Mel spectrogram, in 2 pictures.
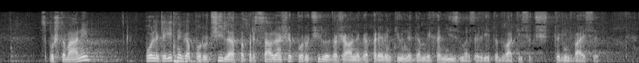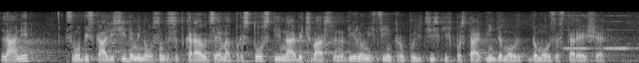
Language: Slovenian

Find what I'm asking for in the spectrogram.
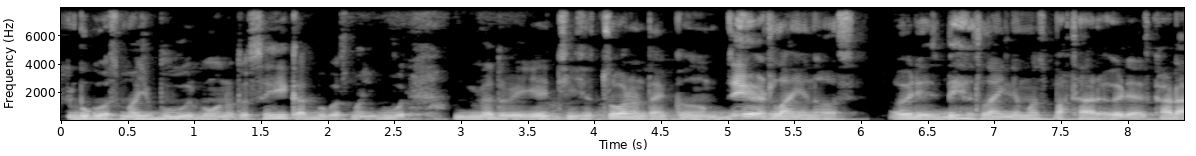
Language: Kashmiri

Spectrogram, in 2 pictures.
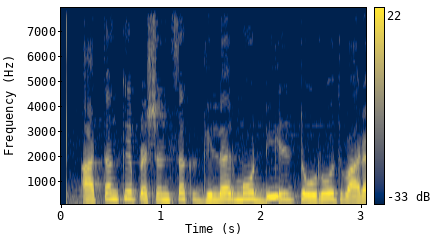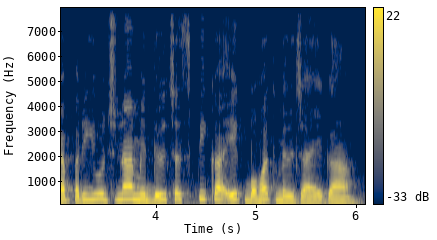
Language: Hindi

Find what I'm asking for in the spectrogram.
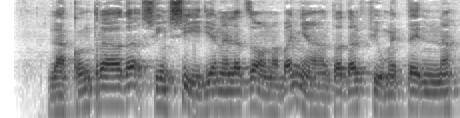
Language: Italian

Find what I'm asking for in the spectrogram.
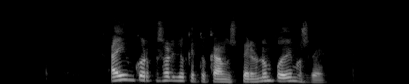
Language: Galician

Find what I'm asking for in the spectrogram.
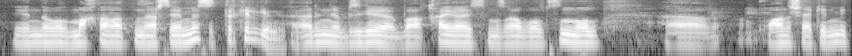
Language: Kazakh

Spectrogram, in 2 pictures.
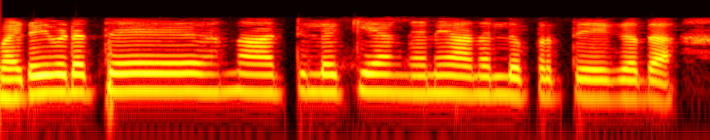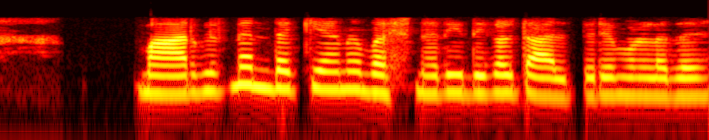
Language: Malayalam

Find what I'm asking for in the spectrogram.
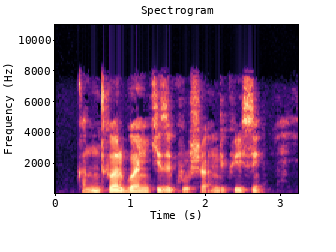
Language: Kinyarwanda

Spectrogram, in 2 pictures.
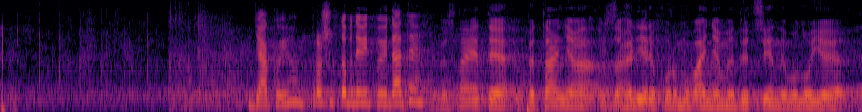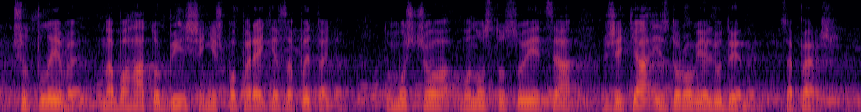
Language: Ukrainian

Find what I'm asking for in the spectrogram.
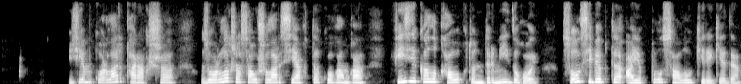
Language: Kazakh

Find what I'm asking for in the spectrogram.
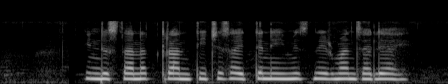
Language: Marathi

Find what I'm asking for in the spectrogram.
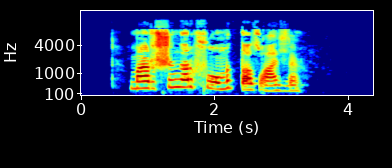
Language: Kabardian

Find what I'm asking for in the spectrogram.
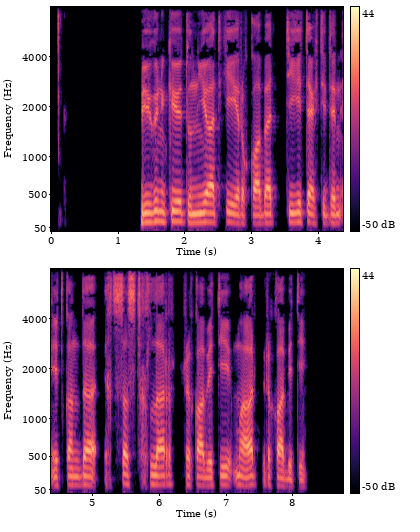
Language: Uyghur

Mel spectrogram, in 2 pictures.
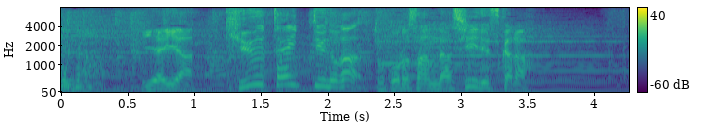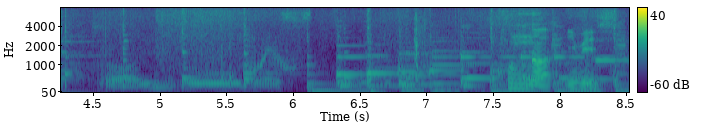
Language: Japanese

